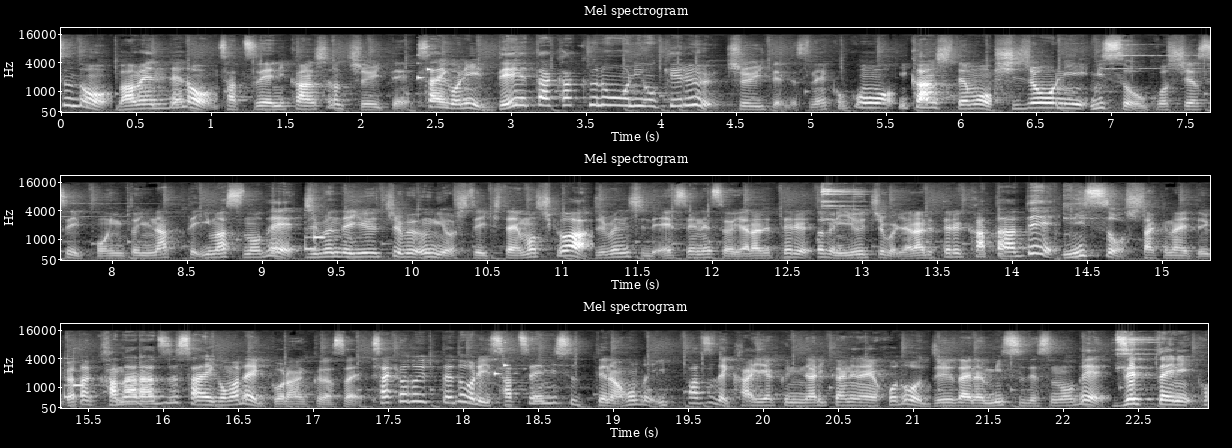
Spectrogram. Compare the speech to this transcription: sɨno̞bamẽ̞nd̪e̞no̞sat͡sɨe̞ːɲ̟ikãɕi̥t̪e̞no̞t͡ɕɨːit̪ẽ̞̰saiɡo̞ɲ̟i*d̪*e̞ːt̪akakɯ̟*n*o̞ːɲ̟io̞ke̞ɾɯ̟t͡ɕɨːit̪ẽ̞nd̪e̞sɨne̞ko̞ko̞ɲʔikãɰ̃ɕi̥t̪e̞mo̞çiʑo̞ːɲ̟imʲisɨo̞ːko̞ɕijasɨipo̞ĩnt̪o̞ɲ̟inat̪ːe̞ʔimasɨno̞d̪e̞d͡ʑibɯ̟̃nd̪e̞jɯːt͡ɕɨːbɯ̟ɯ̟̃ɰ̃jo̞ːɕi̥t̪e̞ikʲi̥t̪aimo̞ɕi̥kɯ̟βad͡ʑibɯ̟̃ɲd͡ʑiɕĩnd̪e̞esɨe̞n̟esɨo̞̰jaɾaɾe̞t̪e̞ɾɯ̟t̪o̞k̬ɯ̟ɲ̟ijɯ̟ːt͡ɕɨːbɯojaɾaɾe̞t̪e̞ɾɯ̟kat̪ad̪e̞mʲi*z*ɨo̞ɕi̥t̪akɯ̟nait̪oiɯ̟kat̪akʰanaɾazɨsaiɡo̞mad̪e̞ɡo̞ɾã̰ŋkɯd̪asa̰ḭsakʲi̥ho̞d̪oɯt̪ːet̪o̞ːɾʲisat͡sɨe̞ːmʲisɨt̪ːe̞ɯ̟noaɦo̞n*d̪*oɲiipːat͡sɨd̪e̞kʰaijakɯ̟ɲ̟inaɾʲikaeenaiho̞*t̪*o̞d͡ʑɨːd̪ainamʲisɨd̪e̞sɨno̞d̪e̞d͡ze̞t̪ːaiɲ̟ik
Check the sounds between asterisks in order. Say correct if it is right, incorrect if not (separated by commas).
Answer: correct, correct, incorrect, incorrect, incorrect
